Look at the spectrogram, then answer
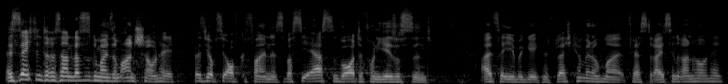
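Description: A male pastor preaching at a church service in an impassioned way, swinging between loud and hushed and tagging his sentences with "hey" and "oder?". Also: mid-range voice, rapid-fire. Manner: peppers speech with "hey" and "oder?" tags. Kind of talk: sermon. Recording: long reverb of a large hall.

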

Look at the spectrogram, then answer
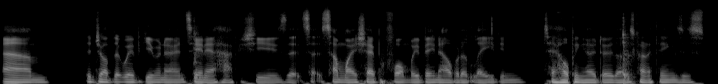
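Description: A man's voice: lowish voice, monotone, a little fast, background noise. A man in his thirties with a broad Australian accent, hosting a casual interview in a rambling, colloquial, blokey way. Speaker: podcast host and business owner.

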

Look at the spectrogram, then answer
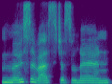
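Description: A young adult woman from South Africa, a guest on a podcast interview, talking in a relaxed, reflective way with many fillers. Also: medium pitch, extremely slow. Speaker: guest musician.

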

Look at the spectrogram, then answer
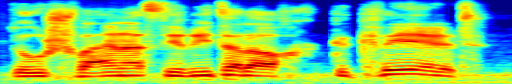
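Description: Ein Mann spielt einen brutalen Polizeikommissar, der nüchtern und sachlich spricht und dabei kalt droht. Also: male voice, lowish voice, steady tone, a little slow, bright, forceful tone, a little hiss or hum. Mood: menacing. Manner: plain, matter-of-fact, coldly threatening. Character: brutal, rule-breaking male police detective.

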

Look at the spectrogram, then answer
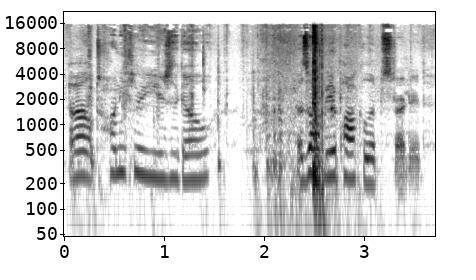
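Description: A woman's voice: on the high side, fairly even intonation, normal speed, natural voice. A woman playing a bossy young zombie-apocalypse survivor. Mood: explaining. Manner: gives orders and explains in rambling bursts. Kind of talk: improvised home role-play. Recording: noisy home recording.

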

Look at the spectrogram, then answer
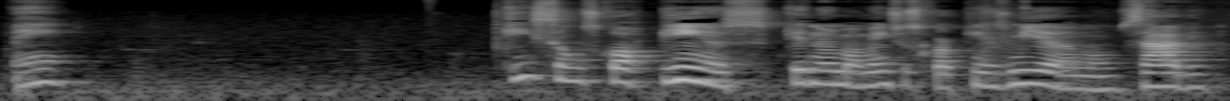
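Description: A woman hosting a casual motivational live stream, talking straight to her viewers, emphatic and repeating words for force. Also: mid-range voice. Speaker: live-stream host, personal development facilitator.

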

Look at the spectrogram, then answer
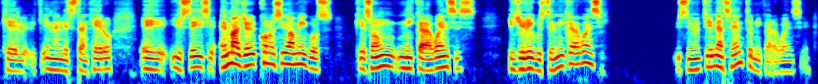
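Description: A man's voice: medium pitch, a little mellow, dry recording. Man, religious discussion, hesitant, restarts, rhetorical questions, dry close recording.

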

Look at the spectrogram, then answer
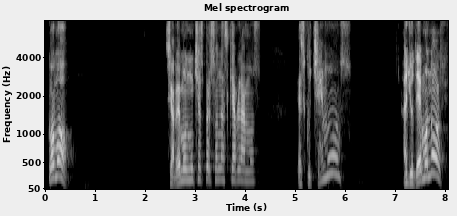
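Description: On the radio, a middle-aged Mexican man with a Mexican Spanish accent delivers a slangy, emphatic motivational talk and keeps repeating his points. His voice is high and sing-song, and he talks slowly with long pauses.

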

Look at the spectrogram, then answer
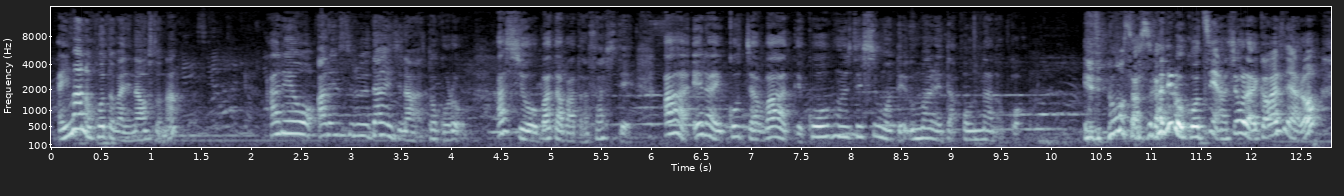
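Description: A woman with an Osaka Kansai accent voicing a frank, excitable young woman from an ancient myth, telling her tale in a gossipy first-person way. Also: a little high, normal speed, soft background music, close to an everyday voice. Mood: chatty, excitable. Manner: gossipy storyteller, chatty asides. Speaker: reader. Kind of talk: dramatic first-person reading.

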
